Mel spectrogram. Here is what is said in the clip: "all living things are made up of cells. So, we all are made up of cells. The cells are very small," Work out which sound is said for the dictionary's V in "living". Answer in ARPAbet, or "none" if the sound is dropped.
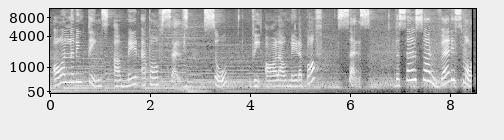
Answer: V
